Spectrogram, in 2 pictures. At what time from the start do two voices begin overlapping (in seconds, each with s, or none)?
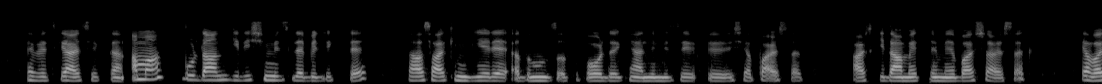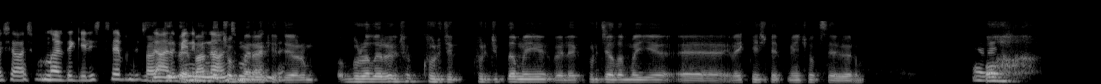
12.5 s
